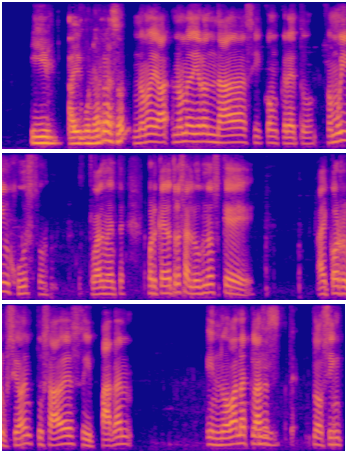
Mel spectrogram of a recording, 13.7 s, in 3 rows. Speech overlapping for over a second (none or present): none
